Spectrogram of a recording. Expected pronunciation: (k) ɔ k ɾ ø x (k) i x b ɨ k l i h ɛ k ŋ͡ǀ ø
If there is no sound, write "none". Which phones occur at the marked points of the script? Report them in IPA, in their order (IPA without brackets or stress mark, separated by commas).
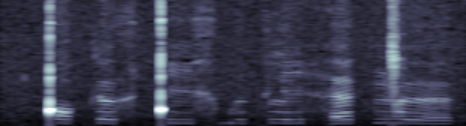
ǃ, ǃ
